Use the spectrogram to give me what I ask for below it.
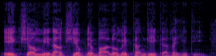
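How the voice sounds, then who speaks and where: A man narrating a storybook cartoon in a steady, scripted way. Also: sits low, normal speed.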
